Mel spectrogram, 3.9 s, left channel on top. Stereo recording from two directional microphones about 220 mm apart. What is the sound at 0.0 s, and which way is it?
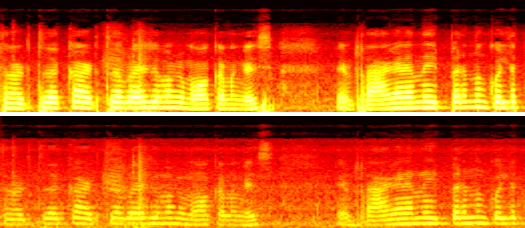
Speech, 30° left (ahead or behind).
